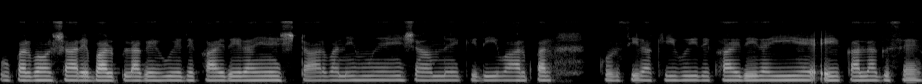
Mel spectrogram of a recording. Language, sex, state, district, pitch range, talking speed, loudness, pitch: Hindi, female, Uttarakhand, Uttarkashi, 190-195 Hz, 190 wpm, -30 LUFS, 190 Hz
